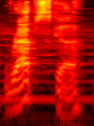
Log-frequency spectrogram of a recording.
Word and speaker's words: Rabsca: a game changer competitively the name rapsca is the word Scarab with the two syllables switched similarly the Japanese name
